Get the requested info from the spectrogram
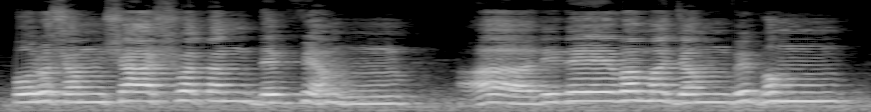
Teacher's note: चौथे चरण में ज के ऊपर अनुस्वार के बाद का अक्षर है व, और अनुस्वार के बाद जब व आएगा तो अनुस्वार का उच्चारण होगा म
